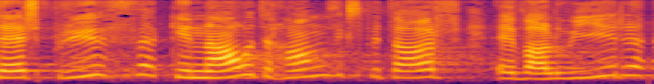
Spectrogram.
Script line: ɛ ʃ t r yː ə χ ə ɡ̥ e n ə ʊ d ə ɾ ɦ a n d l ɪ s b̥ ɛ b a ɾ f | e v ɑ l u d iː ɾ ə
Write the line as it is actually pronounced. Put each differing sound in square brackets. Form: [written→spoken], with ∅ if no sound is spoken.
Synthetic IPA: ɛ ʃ [t→p] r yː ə [χ→f] ə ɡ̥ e n [ə→a] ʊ d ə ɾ ɦ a n d l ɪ s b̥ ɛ [b→d] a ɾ f | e v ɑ l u [d→∅] iː ɾ ə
